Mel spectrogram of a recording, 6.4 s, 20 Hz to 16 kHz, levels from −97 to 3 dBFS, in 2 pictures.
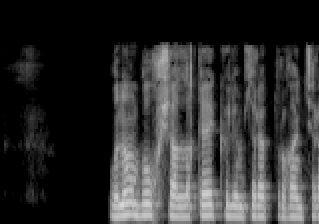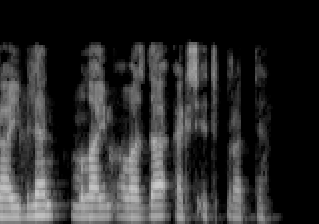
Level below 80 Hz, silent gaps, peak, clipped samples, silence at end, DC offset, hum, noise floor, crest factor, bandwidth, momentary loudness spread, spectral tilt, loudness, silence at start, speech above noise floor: -70 dBFS; none; -6 dBFS; under 0.1%; 0.55 s; under 0.1%; none; -84 dBFS; 20 dB; 7.8 kHz; 10 LU; -5 dB/octave; -24 LUFS; 1.1 s; 60 dB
